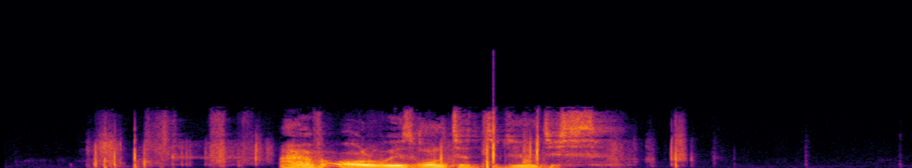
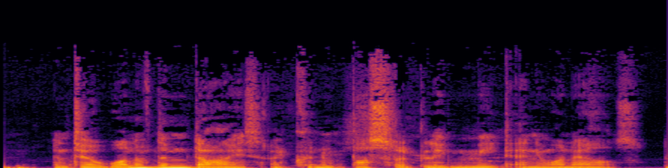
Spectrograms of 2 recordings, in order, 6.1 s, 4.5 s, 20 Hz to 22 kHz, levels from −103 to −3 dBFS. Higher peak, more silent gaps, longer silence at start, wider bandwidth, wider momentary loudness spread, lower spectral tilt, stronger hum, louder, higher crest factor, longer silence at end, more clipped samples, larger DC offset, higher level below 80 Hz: first, 0 dBFS vs -8 dBFS; neither; first, 0.65 s vs 0.05 s; second, 7.8 kHz vs 15 kHz; first, 25 LU vs 13 LU; about the same, -6 dB/octave vs -6 dB/octave; neither; first, -18 LUFS vs -26 LUFS; about the same, 22 dB vs 18 dB; first, 1.5 s vs 0.2 s; neither; neither; second, -62 dBFS vs -46 dBFS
